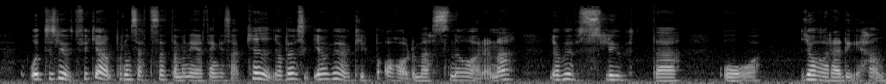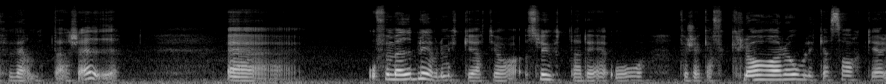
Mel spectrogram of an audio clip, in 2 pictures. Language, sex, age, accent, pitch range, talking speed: Swedish, female, 30-49, native, 170-225 Hz, 165 wpm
